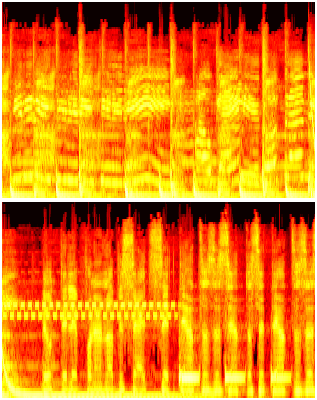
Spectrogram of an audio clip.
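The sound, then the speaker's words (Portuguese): A loud electronic telephone ringtone melody of rapid, repeating bright notes, followed by a deep downward bass swoop and a sustained tone over a continuing musical beat. “Tiririm, tiririm, tiririm, alguém ligou pra mim.”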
